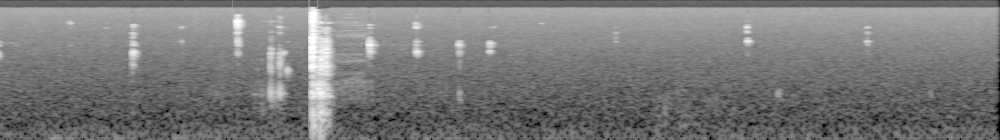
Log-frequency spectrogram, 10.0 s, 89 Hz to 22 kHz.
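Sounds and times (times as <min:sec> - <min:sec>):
drops ticking from spout: 0:03.7 - 0:05.1.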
